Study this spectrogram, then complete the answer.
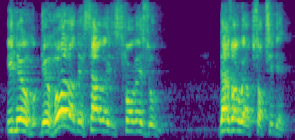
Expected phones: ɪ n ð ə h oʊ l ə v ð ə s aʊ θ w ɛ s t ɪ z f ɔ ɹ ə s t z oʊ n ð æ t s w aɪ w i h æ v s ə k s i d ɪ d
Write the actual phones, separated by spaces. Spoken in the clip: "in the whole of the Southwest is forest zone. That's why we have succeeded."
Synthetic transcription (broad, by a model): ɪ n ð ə h oʊ l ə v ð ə s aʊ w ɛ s ɪ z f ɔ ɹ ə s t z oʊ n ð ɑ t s w aɪ w i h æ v s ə k s i d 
